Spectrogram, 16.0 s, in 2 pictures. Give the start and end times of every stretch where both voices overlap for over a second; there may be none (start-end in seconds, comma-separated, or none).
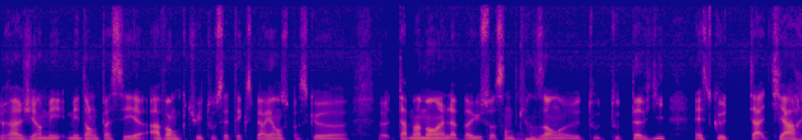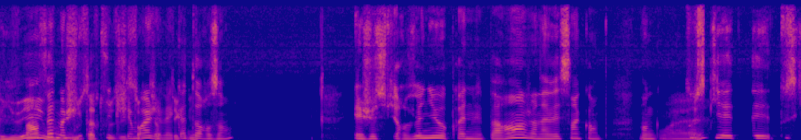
8.3-10.0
